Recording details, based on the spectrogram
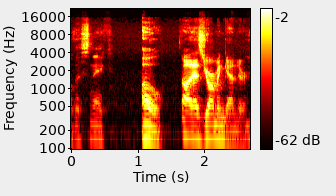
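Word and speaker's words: Jörmungandr: Jormungandr. Yeah, Yggdrasil is the world tree. Yeah, I know. Jormungandr. Jormungandr. J is Y. What? Nothing. Because it's spelled with a J, like Oh. instead of a Y sound.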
